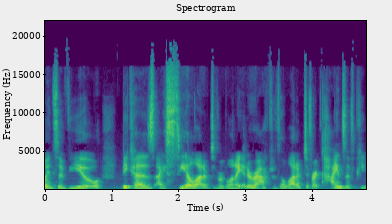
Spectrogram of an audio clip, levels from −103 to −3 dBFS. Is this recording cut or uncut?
cut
